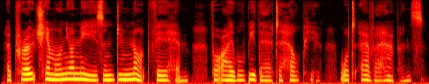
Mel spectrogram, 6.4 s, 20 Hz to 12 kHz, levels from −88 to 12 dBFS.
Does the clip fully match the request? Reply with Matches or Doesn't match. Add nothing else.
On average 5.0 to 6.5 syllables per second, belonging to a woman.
Doesn't match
